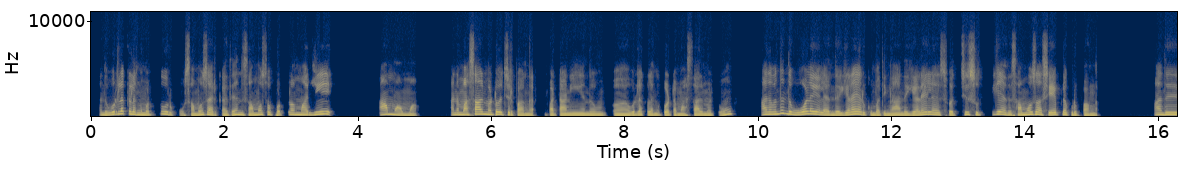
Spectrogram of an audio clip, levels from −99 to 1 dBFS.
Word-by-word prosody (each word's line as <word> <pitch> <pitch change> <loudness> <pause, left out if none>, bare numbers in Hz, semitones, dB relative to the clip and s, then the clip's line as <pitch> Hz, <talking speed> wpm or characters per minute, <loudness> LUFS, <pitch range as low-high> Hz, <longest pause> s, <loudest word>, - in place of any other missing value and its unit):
அந்த 180 - +1
உருளைக்கிழங்கு 240 -6 +2
மட்டும் 180 +8 -3
இருக்கும். 145 -8 -8
சமோசா 185 +8 +1
இருக்காது. 140 0 -4
அந்த 195 - +1
சமோசா 200 +4 +1
பொட்டலம் 200 +3 0
மாரியே 210 +7 +2 0.9
ஆமாமா 170 - +1 0.6
அந்த 200 0 0
மசால் 245 +5 +2
மட்டும் 225 +1 +3
வச்சிருப்பாங்க. 165 -8 -1 0.3
பட்டாணி 160 0 +1 0.2
அந்த 160 0 +1 0.4
அ - - +2 0.2
உருளைக்கிழங்கு 165 -1 -1
போட்ட 155 0 +1
மசால் 160 +4 -1
மட்டும். 155 +8 -2 0.5
அத 230 - +1
வந்து 275 +6 +1
அந்த 250 -2 +3
ஓலை 265 +1 +4
இல 195 -2 +1
அந்த 170 -1 +2
இலை 235 +5 +3
இருக்கும் 175 -5 -1
பார்த்தீங்களா! 155 +2 0
அந்த 160 -2 +1
இலையில 220 +5 +3
ஸ் - - -14
வச்சு 165 +7 -3
சுத்தி 200 +3 -6
அந்த 185 -2 -1
சமோசா 220 +6 +3
ஷேப்ல 200 +2 +1
கொடுப்பாங்க. 145 -5 -1 1.0
அது 205 +1 +2
185 Hz, 150 wpm, -24 LUFS, 160-220 Hz, 1.0 s, ஓலை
